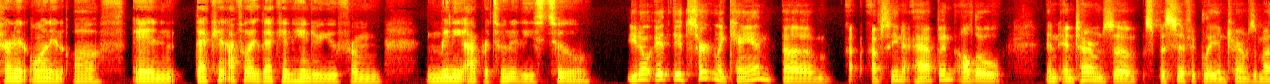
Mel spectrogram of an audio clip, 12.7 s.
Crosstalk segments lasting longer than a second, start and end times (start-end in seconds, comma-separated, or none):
none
